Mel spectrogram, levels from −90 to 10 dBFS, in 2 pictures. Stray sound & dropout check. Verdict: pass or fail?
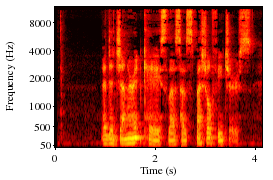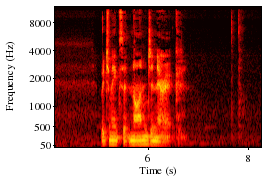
pass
